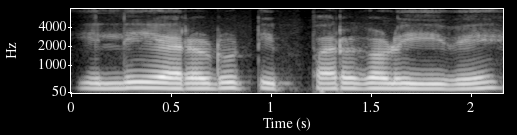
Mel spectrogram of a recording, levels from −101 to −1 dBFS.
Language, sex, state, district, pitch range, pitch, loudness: Kannada, female, Karnataka, Bidar, 180-190 Hz, 185 Hz, -16 LUFS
